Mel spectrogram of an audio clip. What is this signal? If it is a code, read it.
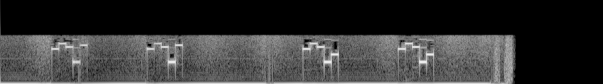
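Five-tone selective call (ZVEI), heard as quick runs of five tones, tones of about 70 ms. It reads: 88910 88910 88915 88915
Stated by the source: ZVEI five-tone call received by SDR.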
